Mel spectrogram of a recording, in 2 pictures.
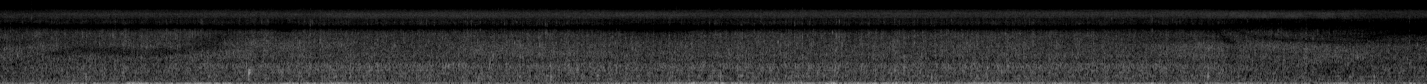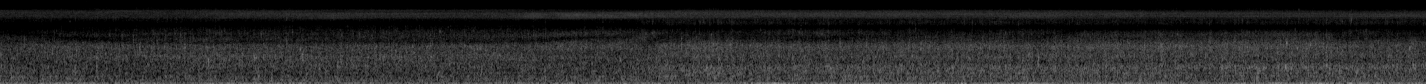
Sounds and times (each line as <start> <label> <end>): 0.0 Farmland irrigation waterways 28.5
